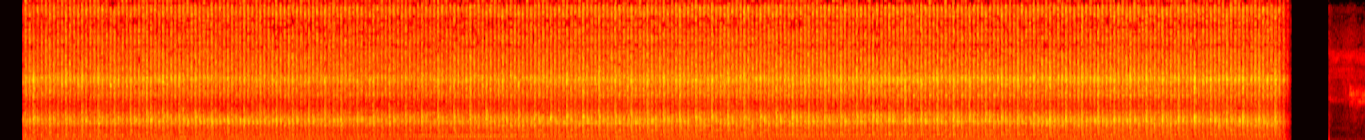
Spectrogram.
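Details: Ford Ranger WL diesel at idle, with a Chinese cylinder head fitted after an overheat: fast, fairly even tapping, about three per second, over a steady idle. Engine knocking, cause still being searched for.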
